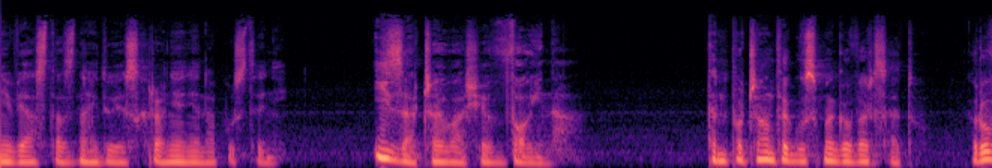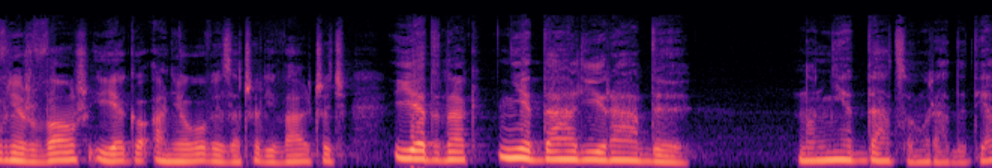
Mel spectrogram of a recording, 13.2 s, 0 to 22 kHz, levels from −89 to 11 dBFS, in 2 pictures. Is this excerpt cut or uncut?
uncut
